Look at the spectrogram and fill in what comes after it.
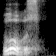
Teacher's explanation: Qlobus birinci hecaya düşür.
